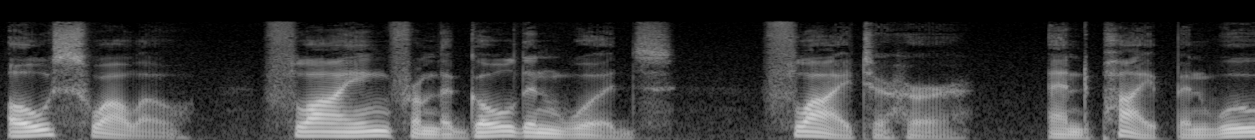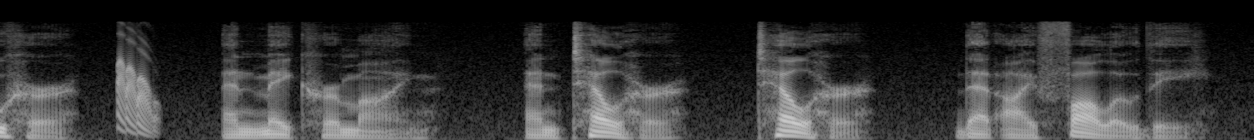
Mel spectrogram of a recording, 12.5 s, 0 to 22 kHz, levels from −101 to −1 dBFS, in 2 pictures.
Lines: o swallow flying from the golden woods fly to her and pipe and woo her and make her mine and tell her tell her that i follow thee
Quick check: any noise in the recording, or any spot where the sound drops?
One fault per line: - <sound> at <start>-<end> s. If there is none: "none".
- chirp at 6.9-7.1 s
